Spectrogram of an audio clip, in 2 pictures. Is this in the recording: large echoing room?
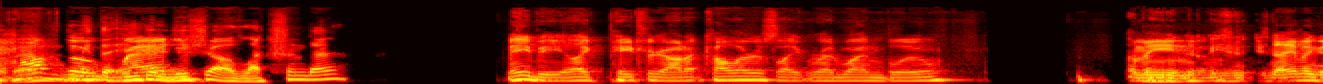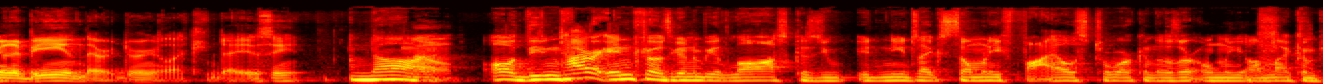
no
